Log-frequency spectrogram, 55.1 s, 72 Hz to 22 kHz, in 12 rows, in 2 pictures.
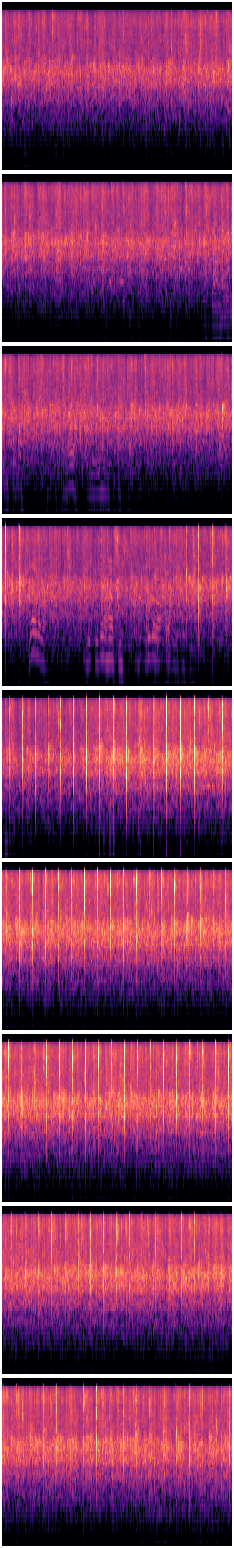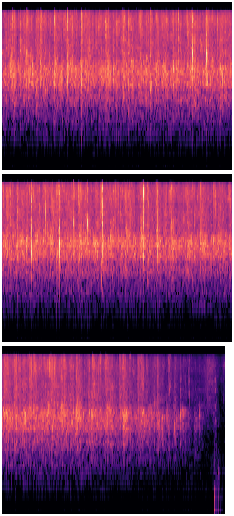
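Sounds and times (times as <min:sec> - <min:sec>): audience applauding: 0:00.0 - 0:55.0.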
